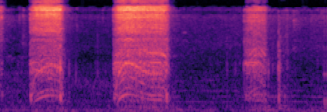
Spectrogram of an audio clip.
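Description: A drill whirs in three short bursts, each spinning up to a whine and stopping, with brief pauses between.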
